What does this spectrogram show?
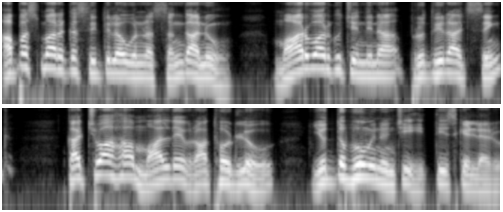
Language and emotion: Telugu, neutral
